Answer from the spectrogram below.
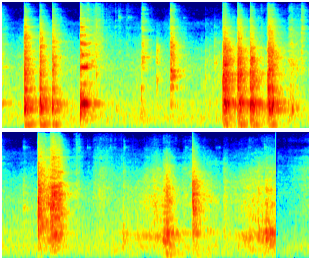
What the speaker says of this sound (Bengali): এই যে আমি এখন ঢালবো, হাঁড়ি দেখা যাচ্ছে তো, খিচুড়ি ঢালতে দেখা যাচ্ছে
